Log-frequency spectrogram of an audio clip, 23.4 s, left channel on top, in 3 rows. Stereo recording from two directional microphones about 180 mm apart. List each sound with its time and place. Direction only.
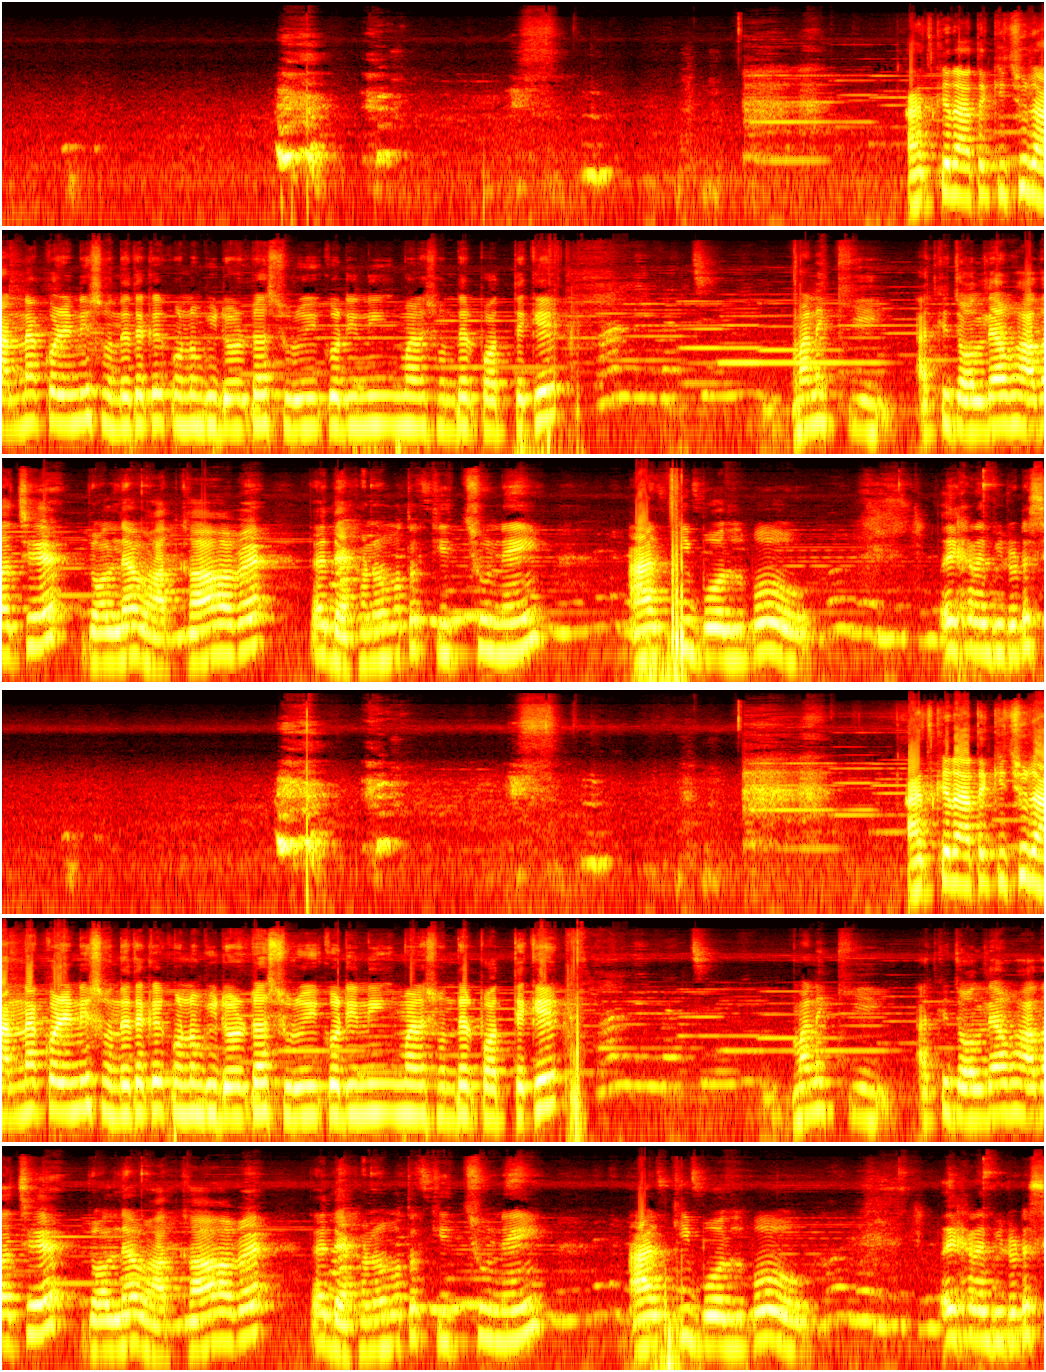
5.5 s a sound: 5° right (ahead or behind)
6.7 s speech: 5° right (ahead or behind)
7.0 s a woman's voice: 5° left (ahead or behind)
13.7 s a woman's voice: 15° left (ahead or behind)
